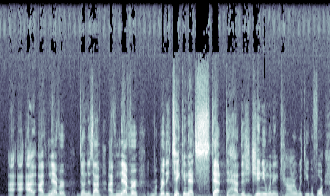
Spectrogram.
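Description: A man talks at a moderate pace in an animated tone, fairly high in pitch with ordinary variation, in a dry, close sound with no echo on a very clean recording with a silent background. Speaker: pastor. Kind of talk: sermon. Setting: church.

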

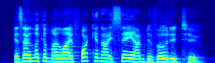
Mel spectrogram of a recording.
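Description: A man's high-pitched voice at a moderate pace. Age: 60s. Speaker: pastor. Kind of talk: sermon. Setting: church.

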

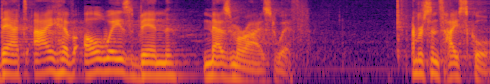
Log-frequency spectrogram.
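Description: With lively intonation, a man is talking. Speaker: pastor. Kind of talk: sermon. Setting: church.

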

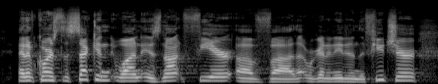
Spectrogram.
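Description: A man speaks at a fairly quick pace, fairly high in pitch with ordinary variation. His tone is clear and smooth, yet bright and sharp.

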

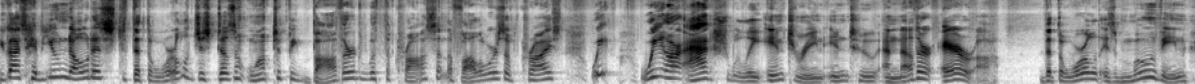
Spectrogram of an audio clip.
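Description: A man talks at a moderate pace in a fairly high pitch, with a bright, sharp tone, vocal fry and very wide pitch swings, on a very clean recording with a silent background. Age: 60s. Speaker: pastor. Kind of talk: sermon. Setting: church.

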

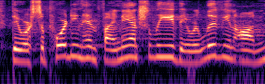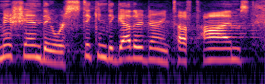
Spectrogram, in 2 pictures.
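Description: Noticeable background noise accompanies a man with an American accent who talks at a fairly quick pace, with high pitch and ordinary pitch variation. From Pine, Arizona, US. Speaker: pastor. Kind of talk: sermon. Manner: casual, conversational.

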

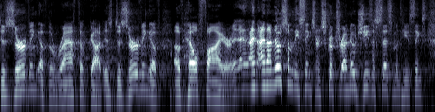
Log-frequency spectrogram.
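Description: A man with lively intonation talks fairly quickly through noticeable background noise. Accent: Southern US. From US South. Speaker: pastor. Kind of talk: sermon. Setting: church.

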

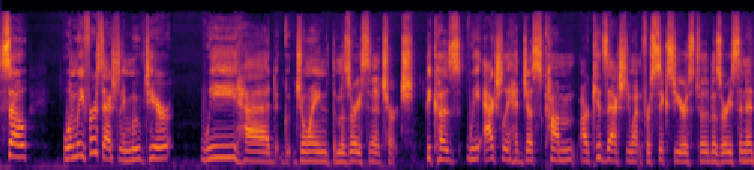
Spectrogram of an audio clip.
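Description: With a normal speaking voice at medium pitch, a woman moves at a moderate pace, her pitch varying in an ordinary way. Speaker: church member and former nurse. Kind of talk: casual interview chat.

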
